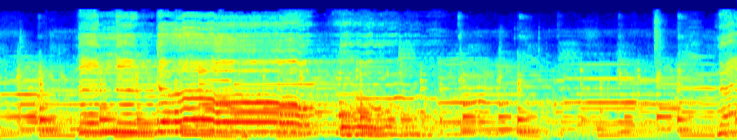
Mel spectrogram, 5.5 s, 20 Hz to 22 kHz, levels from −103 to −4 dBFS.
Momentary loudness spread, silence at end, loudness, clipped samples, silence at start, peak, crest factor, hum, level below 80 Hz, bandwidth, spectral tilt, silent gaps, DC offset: 10 LU; 0 s; -20 LUFS; under 0.1%; 0 s; -4 dBFS; 16 dB; none; -78 dBFS; 16 kHz; -5 dB/octave; none; under 0.1%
